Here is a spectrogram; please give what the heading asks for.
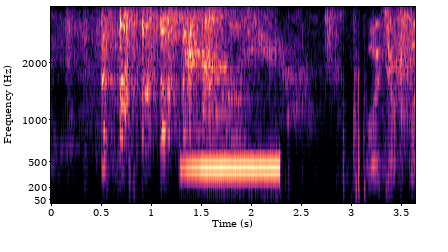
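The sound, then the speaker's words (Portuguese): A telephone dial tone sounds while a call is being placed: one steady, loud, mid-pitched hum lasting about a second, with voices talking before and after it. “Nossa, vou ligar no Craig. Aqui, ó, vou ligar no Craigslist.”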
